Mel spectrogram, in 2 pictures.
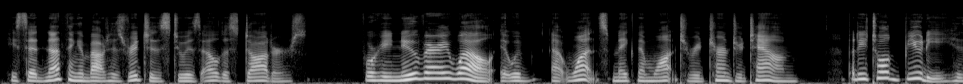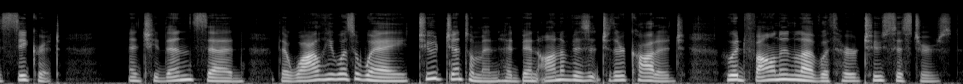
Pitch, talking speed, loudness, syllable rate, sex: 180 Hz, 185 wpm, -18 LUFS, 4.7 syllables/s, female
